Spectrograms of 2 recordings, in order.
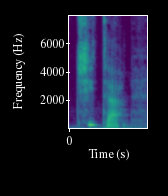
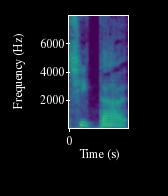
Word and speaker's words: citta: And I want to acknowledge that citta is a Sanskrit word. My pronunciation of it is very westernized, but if you want to look more into that and research more into that, it's spelled C-I-T-T-A.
